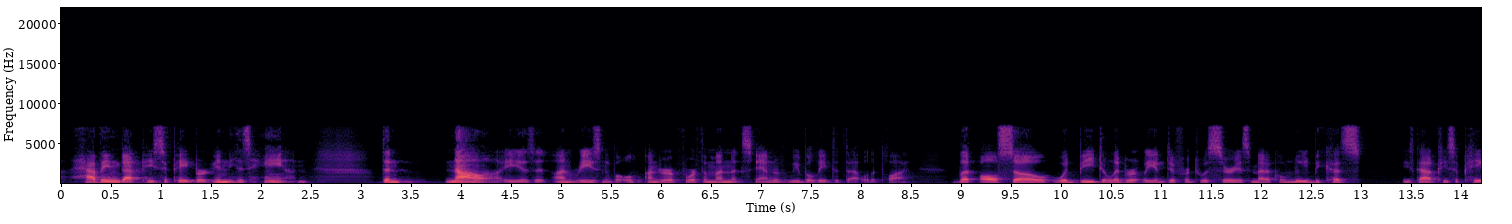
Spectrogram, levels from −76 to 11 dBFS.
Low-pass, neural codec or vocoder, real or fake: 7.2 kHz; codec, 16 kHz, 0.5 kbps, FunCodec, trained on LibriTTS, 25 frames a second; fake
